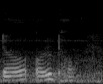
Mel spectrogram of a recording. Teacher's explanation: जिनके उच्चारण के समय जीभ पहले ऊपर उठकर मूर्धा को स्पर्श करती है और फिर एकदम नीचे गिरती है, वे उत्सिप्त व्यंजन कहलाते हैं।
